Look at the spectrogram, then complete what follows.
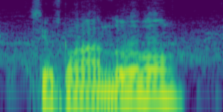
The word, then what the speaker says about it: Louisville: joking with him as we were trying to pronounce things obviously in louisville it's not louisville and it's not louisville it's louisville and they'll they'll get on you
